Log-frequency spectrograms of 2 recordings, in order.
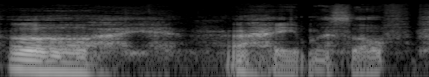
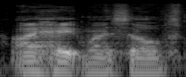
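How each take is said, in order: First: Breathy whispered self-loathing. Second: Said in the usual way. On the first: Shown as a demonstration. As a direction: whisper it like a hungover groan. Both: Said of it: "but I'm gonna give you one".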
